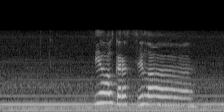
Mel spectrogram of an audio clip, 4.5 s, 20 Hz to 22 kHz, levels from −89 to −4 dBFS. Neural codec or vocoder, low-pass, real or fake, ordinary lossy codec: none; 7.2 kHz; real; none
